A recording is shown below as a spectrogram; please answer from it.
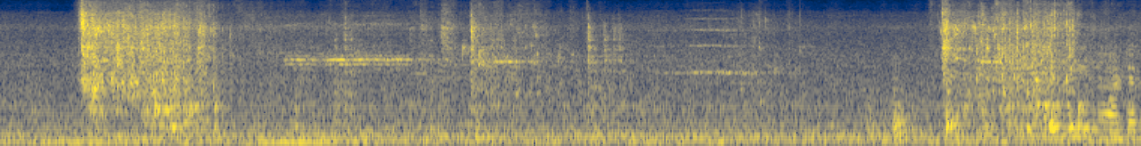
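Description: Water being poured into a pot to make semolina kurdai, a close gushing splash in two bursts at the start and near the end, over a steady background hum, with no talking.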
